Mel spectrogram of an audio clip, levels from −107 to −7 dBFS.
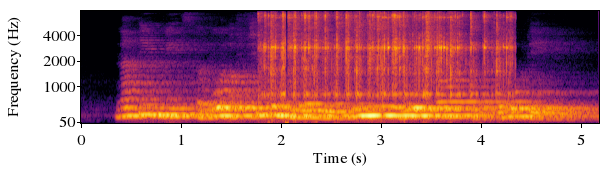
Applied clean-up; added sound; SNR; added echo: none; Glass; 10 dB; reverberation time 2.2 s.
